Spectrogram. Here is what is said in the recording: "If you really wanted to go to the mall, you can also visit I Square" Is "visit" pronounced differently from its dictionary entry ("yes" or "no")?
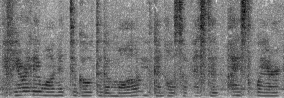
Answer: yes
